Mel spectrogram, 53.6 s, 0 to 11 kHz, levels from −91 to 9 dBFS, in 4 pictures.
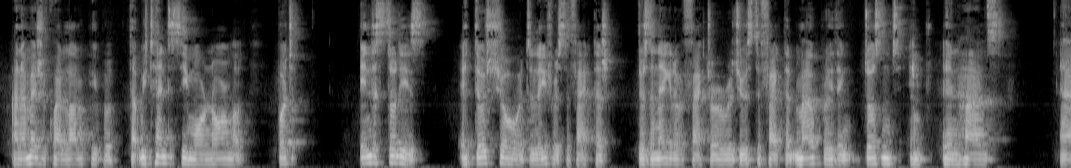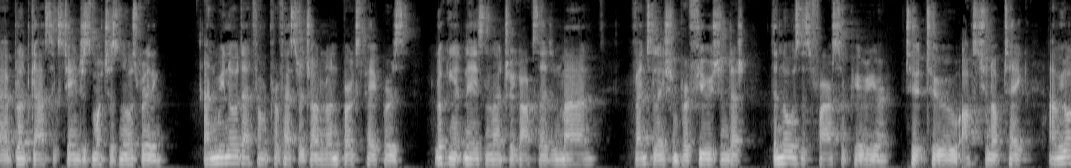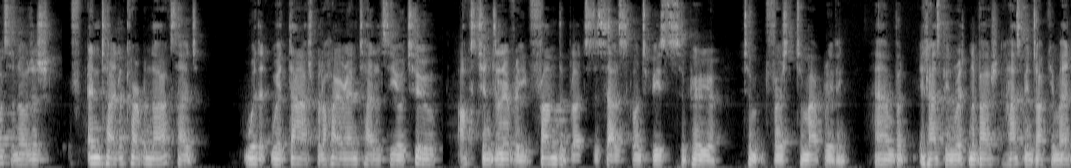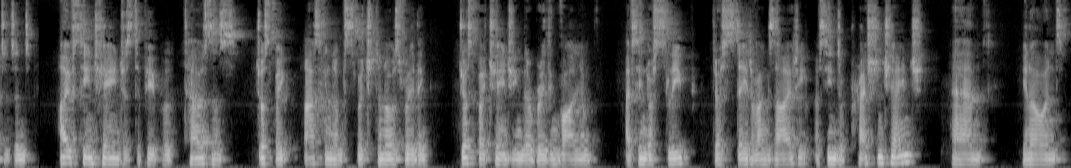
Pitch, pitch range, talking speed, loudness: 95 Hz, 95-105 Hz, 180 wpm, -20 LUFS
